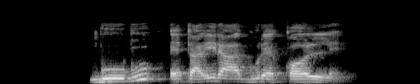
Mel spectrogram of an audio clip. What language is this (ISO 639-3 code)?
fue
